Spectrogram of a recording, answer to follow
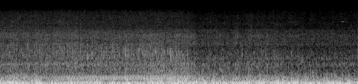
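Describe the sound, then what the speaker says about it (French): A motorcycle fitted with a Leo Vince exhaust with catalysts and baffle idles close by, a steady low throbbing rumble with an uneven beat and no talking. "Essayer de vous faire écouter le son de la moto."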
